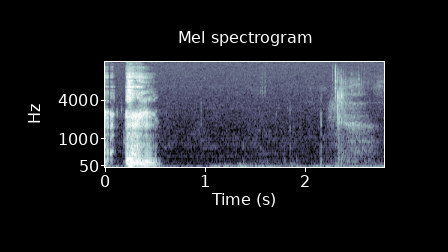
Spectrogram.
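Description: A man clears his throat once, sharply and close to the microphone, followed by quiet stillness and a soft breath or rustle near the end.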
